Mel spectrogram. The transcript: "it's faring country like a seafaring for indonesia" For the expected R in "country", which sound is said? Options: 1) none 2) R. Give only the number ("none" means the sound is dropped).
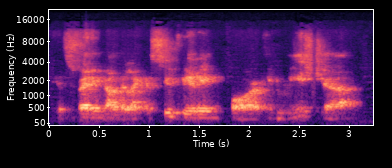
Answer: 1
